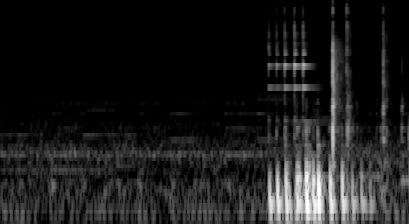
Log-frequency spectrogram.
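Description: Soft background guitar music, then about four seconds in a quick run of taps and knocks with a short bright ring: a plastic measuring spoon knocked against a glass measuring bowl to shake off the yeast, then set down on the counter.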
